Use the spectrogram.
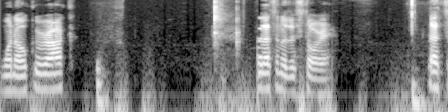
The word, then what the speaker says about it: ONE OK ROCK: That everyone says one OK Rock, but they're actually pronounced one Oku Rock.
